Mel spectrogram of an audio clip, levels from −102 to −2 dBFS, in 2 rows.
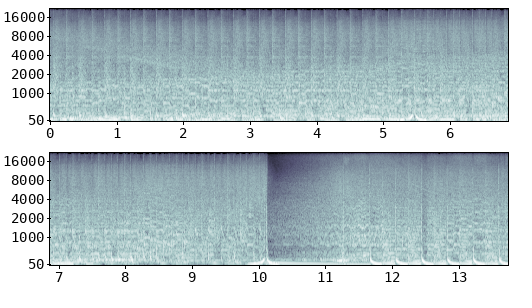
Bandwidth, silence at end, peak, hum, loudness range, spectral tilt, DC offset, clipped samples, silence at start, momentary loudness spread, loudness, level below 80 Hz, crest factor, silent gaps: over 20 kHz; 0 s; 0 dBFS; none; 2 LU; -4 dB/octave; under 0.1%; under 0.1%; 0 s; 3 LU; -10 LUFS; -16 dBFS; 10 dB; none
